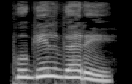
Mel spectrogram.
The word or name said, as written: ಪುಗಿಲ್ಗರೆ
